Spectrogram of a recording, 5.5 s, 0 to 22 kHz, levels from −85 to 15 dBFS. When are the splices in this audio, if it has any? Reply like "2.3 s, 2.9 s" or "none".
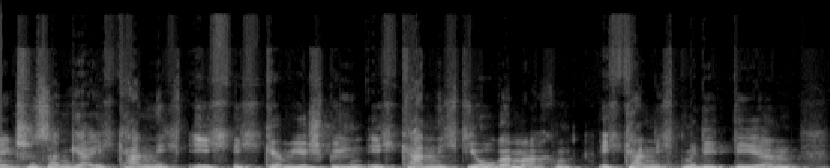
1.2 s, 1.6 s, 3.9 s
